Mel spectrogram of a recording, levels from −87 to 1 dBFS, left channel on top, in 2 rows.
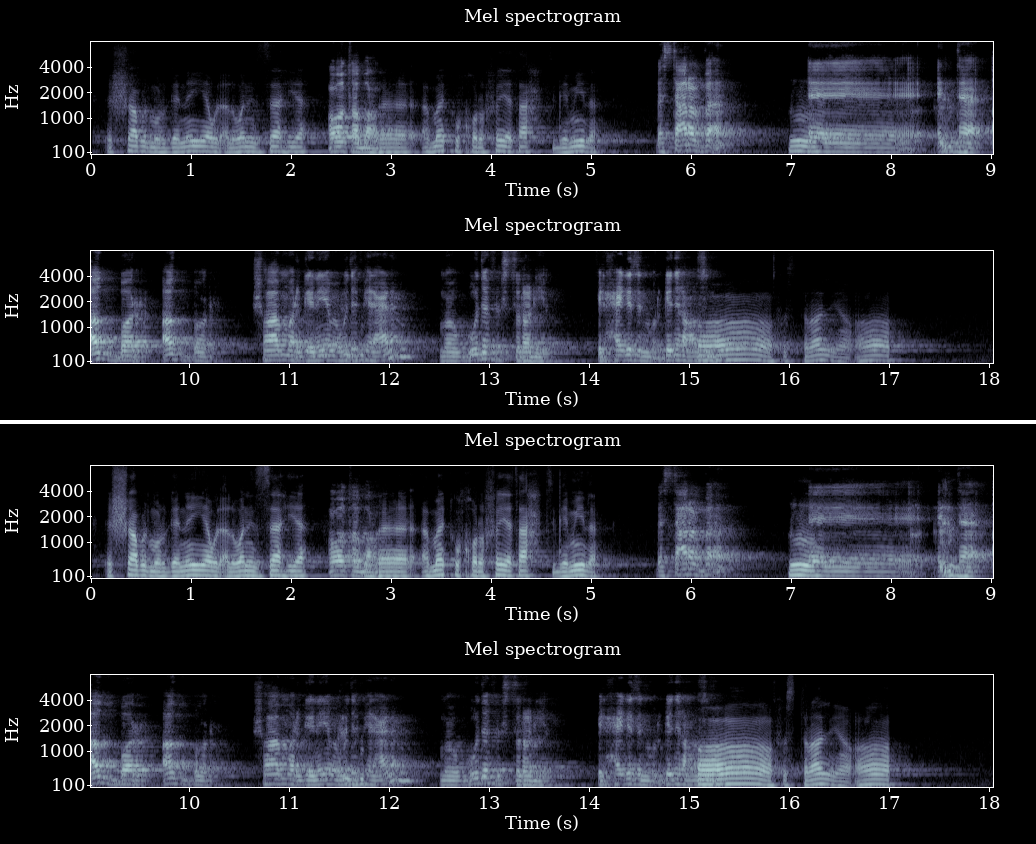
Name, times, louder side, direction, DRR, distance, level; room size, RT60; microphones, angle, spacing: voice 1, 0.1-2.2 2.7-5.1 7.0-7.3 8.2-8.8 11.5-11.7 15.1-17.0, right 5 dB, 85° right, 0.4 m, -27 dB
voice 2, 2.4-2.9 5.6-6.3 7.2-10.2 10.6-12.2 12.5-13.6 14.1-15.3, left 2 dB, 75° left, 1.4 m, -28 dB
22.0 x 11.5 x 2.3 m
head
